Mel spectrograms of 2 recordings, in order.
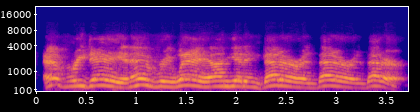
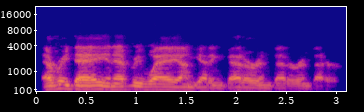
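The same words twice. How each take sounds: First: It is said as an excited, energetic exclamation. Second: It is said as a calm, plain statement.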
